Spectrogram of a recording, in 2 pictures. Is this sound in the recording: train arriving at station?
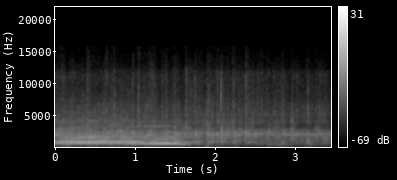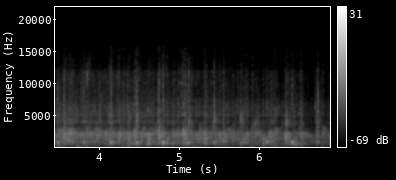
no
